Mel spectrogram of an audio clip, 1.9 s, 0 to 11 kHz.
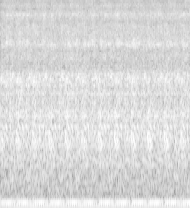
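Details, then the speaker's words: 6.0 Powerstroke diesel at idle after installing a properly rebuilt FICM: deep lumpy idle with regular dropouts in the beat; scan tool shows cylinders 3 and 5 misfiring. "You can hear it running bad, and you can see 3 and 5's missing. So this right here is telling us which cylinder."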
